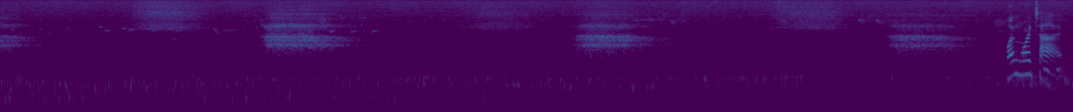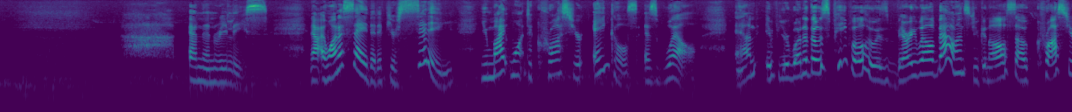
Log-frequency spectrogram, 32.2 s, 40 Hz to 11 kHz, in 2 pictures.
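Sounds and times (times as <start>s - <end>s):
slow breathing in through the nose and out through the mouth during stretching: 0.0s - 15.2s, 16.0s - 18.9s, 19.8s - 20.8s, 22.9s - 23.3s, 26.6s - 27.2s
low rumble: 0.0s - 32.1s
speech: 15.1s - 16.1s, 18.9s - 20.0s, 20.7s - 32.1s.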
